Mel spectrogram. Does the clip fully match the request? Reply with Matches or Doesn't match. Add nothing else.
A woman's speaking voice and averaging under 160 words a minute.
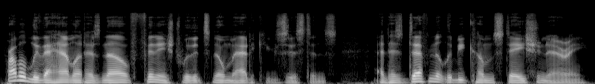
Doesn't match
